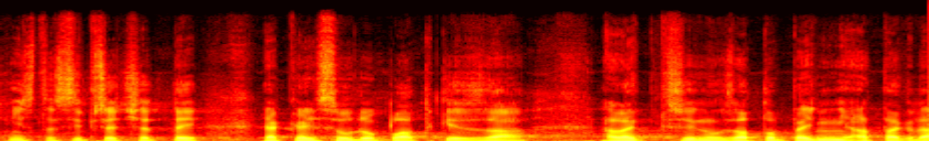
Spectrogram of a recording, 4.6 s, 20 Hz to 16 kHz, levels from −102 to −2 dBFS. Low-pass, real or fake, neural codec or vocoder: 14.4 kHz; fake; codec, 44.1 kHz, 7.8 kbps, Pupu-Codec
